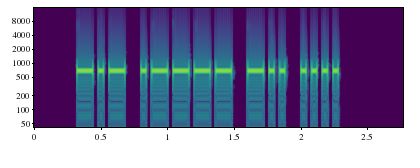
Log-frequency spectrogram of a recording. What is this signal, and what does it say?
Morse code, heard as a keyed tone, about 29 wpm, 700 Hz. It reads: K1DH
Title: USA Call Signs - 4 Characters - 2x Character Spacing - 30wpm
